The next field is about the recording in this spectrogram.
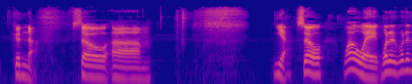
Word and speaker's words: Huawei: I think that's pronounced Huawei. – Huawei. – Yeah. I like Huawei better, personally, but apparently... – Is it actually how... – Apparently, that is what okay. – official sources pronounce it as.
